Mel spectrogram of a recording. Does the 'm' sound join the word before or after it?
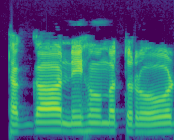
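after. The 'm' sound starts the following word. "ਜਿਹੜਾ ਵਿਸਰਾਮ ਹੈ ਮਤਰੋੜ ਤੇ"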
